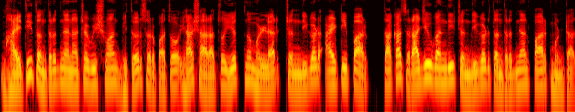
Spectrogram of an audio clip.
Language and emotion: Goan Konkani, neutral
